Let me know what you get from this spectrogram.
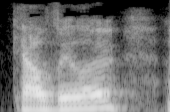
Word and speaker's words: Calvillo: How do you say her last name? – Calvillo.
